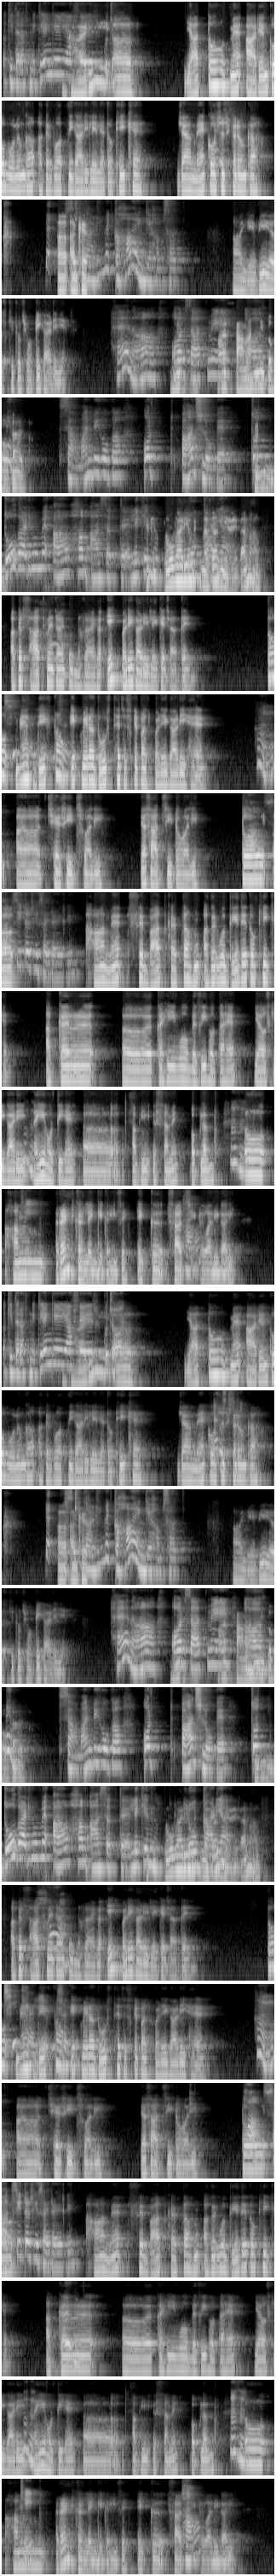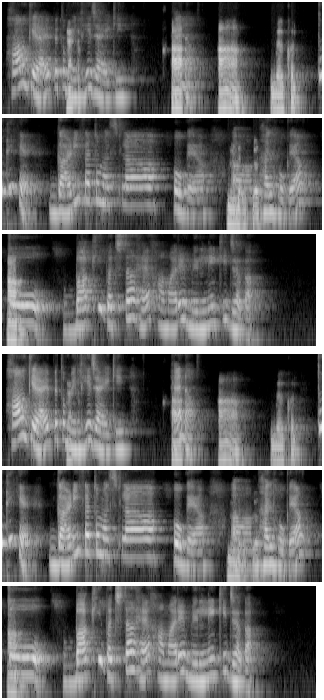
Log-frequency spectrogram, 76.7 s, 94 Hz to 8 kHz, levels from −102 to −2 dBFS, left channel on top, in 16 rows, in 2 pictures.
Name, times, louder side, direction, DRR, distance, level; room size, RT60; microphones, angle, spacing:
voice 1, 0.0-2.2 8.5-8.7 9.0-9.1 10.4-12.7 16.3-17.1 17.4-19.5 20.2-21.4 21.7-21.9 22.4-23.2 23.6-26.8 27.2-28.2 29.6-30.0 33.6-34.4 34.7-35.0 38.1-38.5 41.7-41.8 42.7-44.5 49.1-49.4 53.2-53.4 56.8-57.2 57.9-58.1 60.8-61.1 62.5-64.3 65.0-65.3 67.1-70.3 70.6-71.8 72.1-72.6 72.9-75.8, right 4 dB, 70° right, 12 dB, 0.9 m, -31 dB
voice 2, 1.2-2.3 3.2-7.3 7.9-9.3 9.6-9.7 10.6-11.1 13.7-15.5 17.4-17.6 18.2-19.6 23.6-24.0 26.5-28.6 29.0-32.2 33.5-37.2 38.7-40.2 40.8-41.9 42.6-43.4 44.7-48.1 48.8-49.6 50.1-52.1 52.5-56.6 57.1-61.7 63.4-63.5 64.9-65.2 65.6-66.0 66.4-66.9 70.6-71.1 72.1-72.3, left 6 dB, 75° left, 19 dB, 0.4 m, -27 dB
17.0 x 10.0 x 3.1 m, 0.64 s
head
